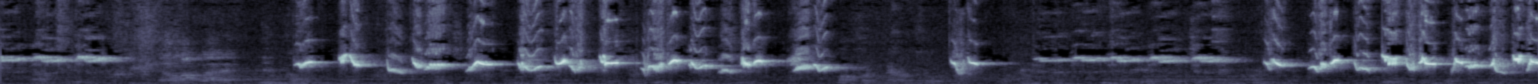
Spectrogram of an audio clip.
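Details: Robin kept in a small cage sings lively, chattering whistled phrases in quick bursts, pausing briefly between runs, with one long steady whistle mid-way and soft background rustling.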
